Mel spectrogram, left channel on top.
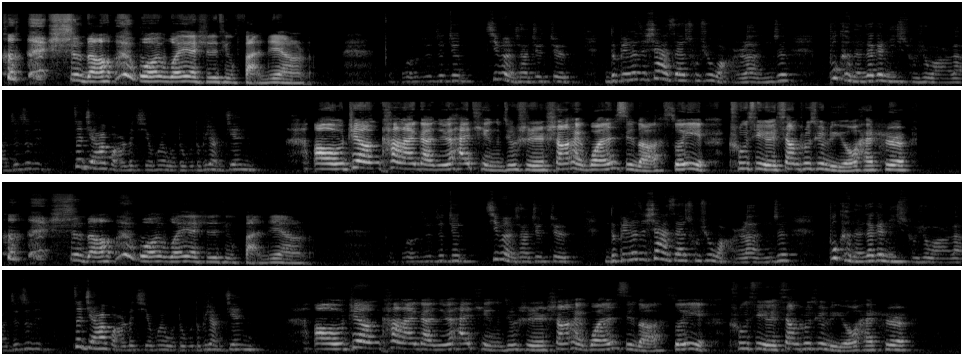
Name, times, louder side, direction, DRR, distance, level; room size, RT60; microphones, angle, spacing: voice 1, 0.0-3.1 3.4-3.6 12.5-18.8, left 8 dB, 55° left, 0.4 m, -27 dB
voice 2, 4.0-12.2, equal, 10° right, 0.9 m, -39 dB
7.9 x 3.3 x 4.4 m
head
